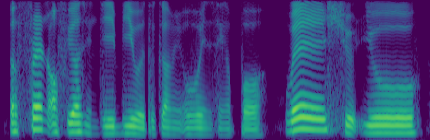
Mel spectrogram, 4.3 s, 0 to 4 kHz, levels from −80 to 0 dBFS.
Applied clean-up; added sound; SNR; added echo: none; none; none; none.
